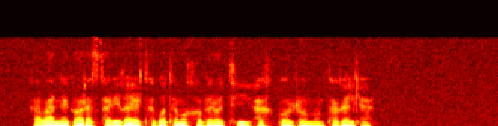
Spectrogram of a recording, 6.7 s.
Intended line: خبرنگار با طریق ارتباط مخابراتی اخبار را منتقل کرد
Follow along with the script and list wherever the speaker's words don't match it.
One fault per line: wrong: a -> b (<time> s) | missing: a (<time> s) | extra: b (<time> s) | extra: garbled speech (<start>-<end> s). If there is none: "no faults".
wrong: با -> از (1.2 s)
